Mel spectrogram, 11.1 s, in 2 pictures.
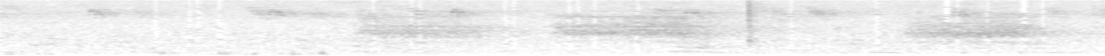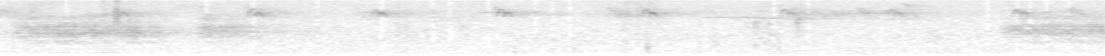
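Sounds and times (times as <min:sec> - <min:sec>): small bird chirping: 0:00.0 - 0:11.0
crow cawing: 0:01.8 - 0:03.7, 0:04.5 - 0:07.1, 0:10.5 - 0:11.0.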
